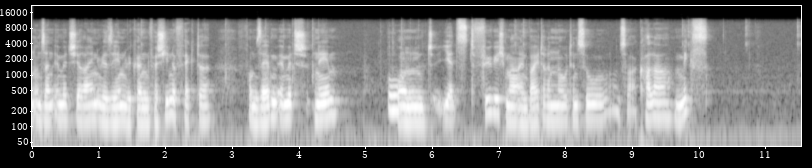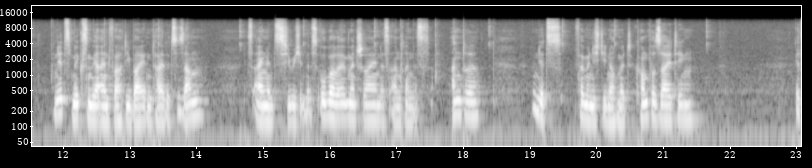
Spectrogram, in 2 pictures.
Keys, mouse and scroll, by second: 3.6-4.1 scroll down 1, 4.1 middle click, 5.2 click, 6.1-7.2 middle drag, 8.4 click, 13.0 middle click, 14.6-18.2 drag, 19.6-23.0 drag.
